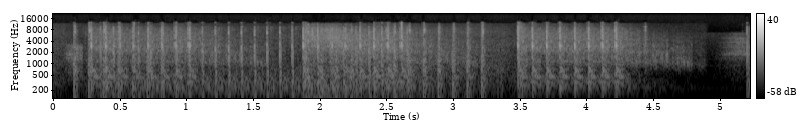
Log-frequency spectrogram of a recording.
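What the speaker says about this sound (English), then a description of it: "They're still shooting." Rapid, sustained machine-gun fire from soldiers in the war strategy game Close Combat II, set on an Arnhem tree road: loud, evenly spaced bursts rattle almost without a break before tapering off near the end.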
